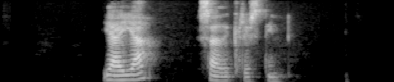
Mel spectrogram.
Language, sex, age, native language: Icelandic, female, 30-39, Icelandic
